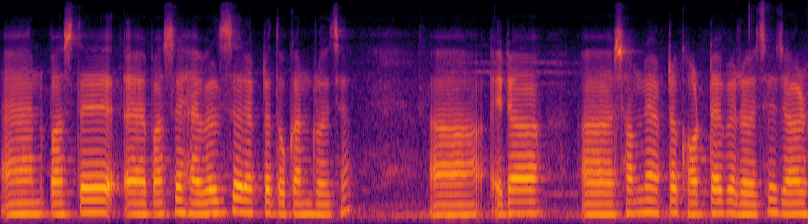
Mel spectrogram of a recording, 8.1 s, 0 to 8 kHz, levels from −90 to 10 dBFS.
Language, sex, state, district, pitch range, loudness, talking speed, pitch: Bengali, male, West Bengal, Paschim Medinipur, 140-155 Hz, -15 LUFS, 150 wpm, 145 Hz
